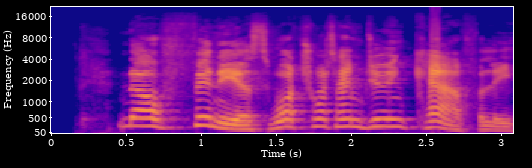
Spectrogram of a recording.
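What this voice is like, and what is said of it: Plummy upper-class English accent. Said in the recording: “he commanded in his plummiest accent.”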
